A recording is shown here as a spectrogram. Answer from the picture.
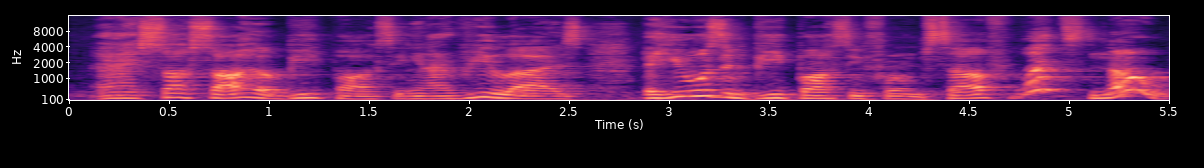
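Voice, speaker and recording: A man is speaking. His tone is animated. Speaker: motivational vlogger. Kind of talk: motivational talk to camera.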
